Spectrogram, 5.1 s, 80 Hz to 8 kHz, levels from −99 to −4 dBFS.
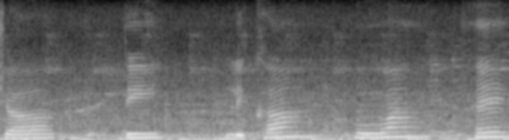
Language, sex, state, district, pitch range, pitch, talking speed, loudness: Hindi, female, Madhya Pradesh, Dhar, 180-245 Hz, 220 Hz, 60 wpm, -15 LUFS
